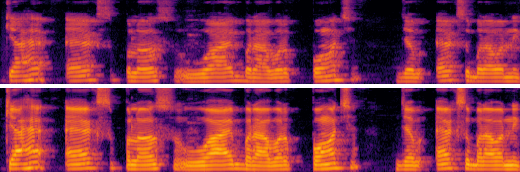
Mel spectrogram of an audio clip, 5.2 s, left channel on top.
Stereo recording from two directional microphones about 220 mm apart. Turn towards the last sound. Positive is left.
turn(degrees=-35)  # may be behind; listen again after turning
